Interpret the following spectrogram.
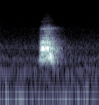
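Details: A captive male giant waxy monkey frog (Phyllomedusa bicolor) gives a single short, hoarse clucking note, calling to attract a female; recorded on a computer microphone.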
